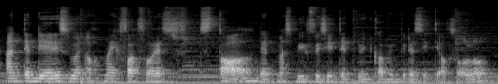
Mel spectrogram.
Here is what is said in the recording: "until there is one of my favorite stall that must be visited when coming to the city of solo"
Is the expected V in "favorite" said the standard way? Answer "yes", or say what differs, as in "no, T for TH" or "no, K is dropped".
no, F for V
